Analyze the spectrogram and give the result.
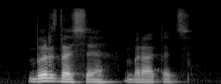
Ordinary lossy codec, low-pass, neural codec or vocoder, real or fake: none; 14.4 kHz; codec, 32 kHz, 1.9 kbps, SNAC; fake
